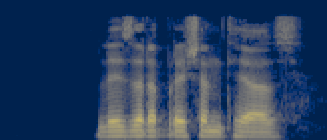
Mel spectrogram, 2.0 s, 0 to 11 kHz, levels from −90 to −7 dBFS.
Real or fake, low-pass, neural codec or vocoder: real; 7.2 kHz; none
